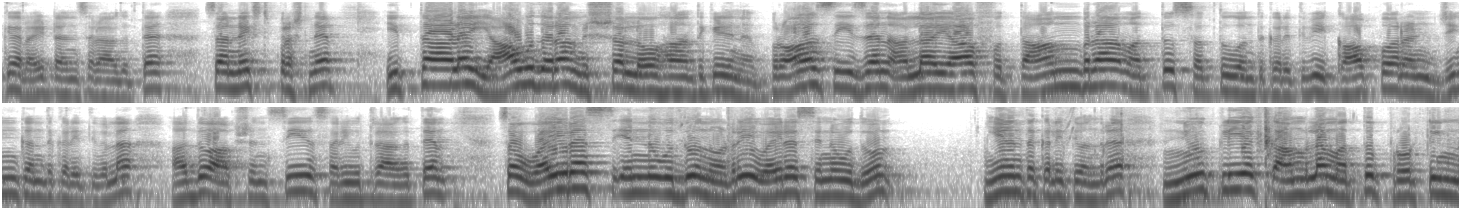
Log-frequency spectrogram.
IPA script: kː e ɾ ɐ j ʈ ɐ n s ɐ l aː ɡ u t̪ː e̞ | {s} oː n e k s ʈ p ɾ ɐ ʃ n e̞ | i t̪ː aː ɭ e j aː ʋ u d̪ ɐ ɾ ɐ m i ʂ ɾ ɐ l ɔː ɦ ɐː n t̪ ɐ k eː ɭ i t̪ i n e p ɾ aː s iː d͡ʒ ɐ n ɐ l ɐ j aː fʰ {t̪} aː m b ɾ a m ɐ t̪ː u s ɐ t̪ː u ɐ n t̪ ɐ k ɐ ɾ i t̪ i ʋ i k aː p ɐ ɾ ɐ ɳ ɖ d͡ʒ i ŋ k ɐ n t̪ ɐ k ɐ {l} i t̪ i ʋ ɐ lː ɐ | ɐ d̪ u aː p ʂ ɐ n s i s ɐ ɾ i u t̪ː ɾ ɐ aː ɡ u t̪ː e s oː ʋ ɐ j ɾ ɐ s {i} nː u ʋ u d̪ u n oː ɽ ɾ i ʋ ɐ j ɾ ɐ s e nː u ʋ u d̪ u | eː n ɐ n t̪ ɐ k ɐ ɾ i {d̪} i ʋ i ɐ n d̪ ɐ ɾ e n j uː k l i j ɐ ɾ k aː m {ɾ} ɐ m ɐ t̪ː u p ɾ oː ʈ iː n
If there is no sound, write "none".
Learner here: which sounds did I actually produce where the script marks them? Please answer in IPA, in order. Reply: s, t̪, ɾ, e, t̪, l

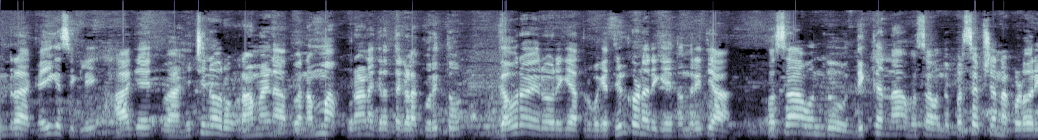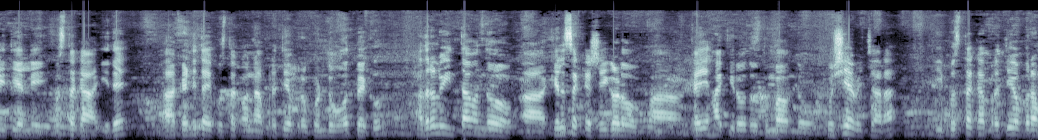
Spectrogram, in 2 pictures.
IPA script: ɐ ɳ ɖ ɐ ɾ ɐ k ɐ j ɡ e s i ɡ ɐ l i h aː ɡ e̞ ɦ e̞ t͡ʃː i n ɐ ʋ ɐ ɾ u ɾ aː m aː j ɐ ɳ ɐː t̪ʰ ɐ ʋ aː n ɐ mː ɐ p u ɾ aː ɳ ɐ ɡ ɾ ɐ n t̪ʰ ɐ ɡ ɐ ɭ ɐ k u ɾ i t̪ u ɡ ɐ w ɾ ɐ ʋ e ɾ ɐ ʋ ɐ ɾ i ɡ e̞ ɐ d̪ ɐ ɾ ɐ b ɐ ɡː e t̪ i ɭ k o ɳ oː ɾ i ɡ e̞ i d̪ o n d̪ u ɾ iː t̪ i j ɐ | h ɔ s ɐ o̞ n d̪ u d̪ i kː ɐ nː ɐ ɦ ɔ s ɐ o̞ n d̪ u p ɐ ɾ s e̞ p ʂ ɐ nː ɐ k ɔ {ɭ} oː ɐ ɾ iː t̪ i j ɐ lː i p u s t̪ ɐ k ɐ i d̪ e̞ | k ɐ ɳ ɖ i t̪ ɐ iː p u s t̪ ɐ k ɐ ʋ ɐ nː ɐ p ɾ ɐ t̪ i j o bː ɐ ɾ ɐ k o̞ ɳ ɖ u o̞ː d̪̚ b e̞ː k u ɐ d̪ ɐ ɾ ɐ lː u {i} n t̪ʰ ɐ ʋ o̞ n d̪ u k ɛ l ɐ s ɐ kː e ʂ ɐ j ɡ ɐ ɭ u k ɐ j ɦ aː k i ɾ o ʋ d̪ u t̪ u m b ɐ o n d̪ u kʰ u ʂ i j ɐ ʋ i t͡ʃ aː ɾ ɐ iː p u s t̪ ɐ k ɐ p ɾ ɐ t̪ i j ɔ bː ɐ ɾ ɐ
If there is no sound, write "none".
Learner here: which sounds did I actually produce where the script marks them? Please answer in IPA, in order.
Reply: ɽ, i

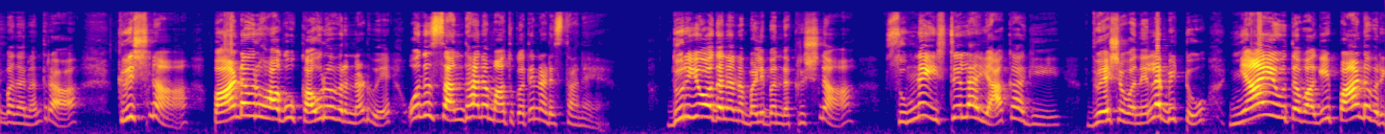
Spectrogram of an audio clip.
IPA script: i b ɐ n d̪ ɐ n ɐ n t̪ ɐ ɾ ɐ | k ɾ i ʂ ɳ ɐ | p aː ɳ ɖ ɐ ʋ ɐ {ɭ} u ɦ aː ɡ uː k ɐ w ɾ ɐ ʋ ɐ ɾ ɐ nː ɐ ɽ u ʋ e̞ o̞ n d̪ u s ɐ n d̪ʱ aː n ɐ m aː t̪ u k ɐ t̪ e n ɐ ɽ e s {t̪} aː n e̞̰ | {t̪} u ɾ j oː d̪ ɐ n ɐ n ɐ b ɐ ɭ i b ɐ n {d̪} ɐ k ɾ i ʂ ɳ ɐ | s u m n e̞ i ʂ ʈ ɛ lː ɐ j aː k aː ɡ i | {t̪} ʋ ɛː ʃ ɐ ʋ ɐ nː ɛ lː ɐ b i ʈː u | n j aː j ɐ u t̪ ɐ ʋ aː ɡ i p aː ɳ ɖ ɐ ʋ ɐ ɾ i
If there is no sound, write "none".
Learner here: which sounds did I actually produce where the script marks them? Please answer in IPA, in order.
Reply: ɾ, t̪, d̪, d̪, d̪

